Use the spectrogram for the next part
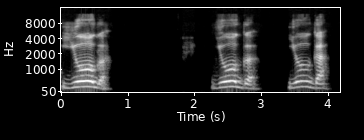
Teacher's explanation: Yoga, realmente no es yoga, es yoga. Tiene una A al final, pero es casi muda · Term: A corta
